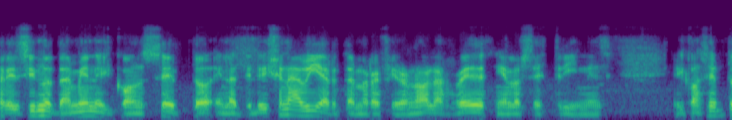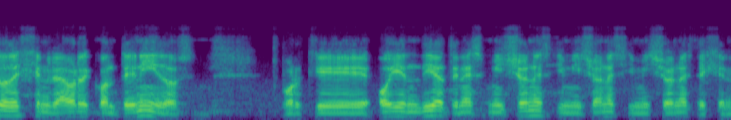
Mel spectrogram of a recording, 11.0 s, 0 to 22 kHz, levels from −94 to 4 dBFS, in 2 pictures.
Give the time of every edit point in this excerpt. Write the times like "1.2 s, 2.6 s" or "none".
none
